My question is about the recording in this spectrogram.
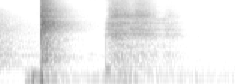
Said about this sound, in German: So, wir synchronisieren das jetzt mal. Wir klatschen. Klatschen wir, wenn du drei sagst oder bevor du drei sagst. Oder? Eins, zwei, drei.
